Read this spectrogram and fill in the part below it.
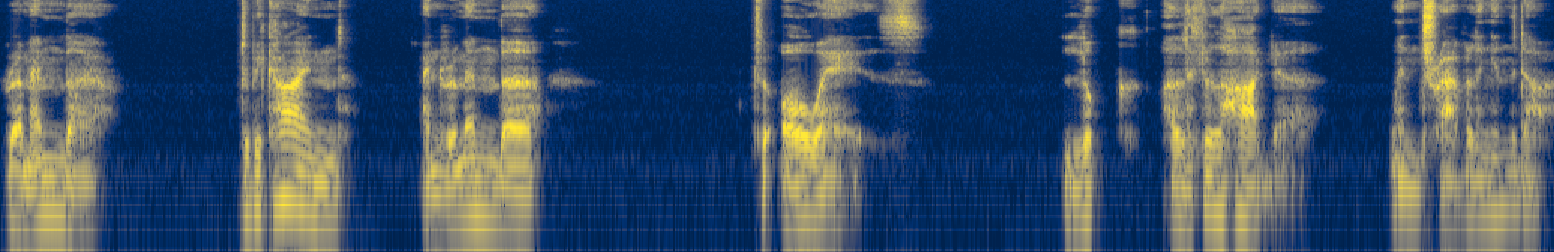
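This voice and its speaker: A man playing a gentle, brooding teller of spooky tales in a slow, hushed, dramatic manner over music. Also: deep voice, slightly rough, exaggerated voice. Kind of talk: in-character horror storytelling.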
